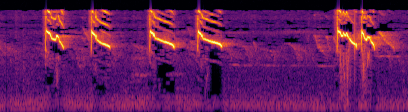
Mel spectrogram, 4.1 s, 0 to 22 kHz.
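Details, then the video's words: Oriental white-eye in the 'ngalas' singing style, played to lure caged white-eyes into singing: high thin whistled notes sliding downward, four short phrases evenly spaced, then a pause and two more. "Pleci Ngalas 12345 AMPUH memancing Pleci bahan omyokan Cepat buka paruh"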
